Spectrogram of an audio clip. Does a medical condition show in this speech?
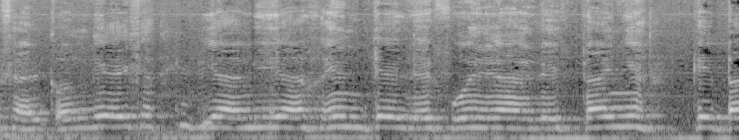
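Yes: cerebral palsy; speaks with difficulty.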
